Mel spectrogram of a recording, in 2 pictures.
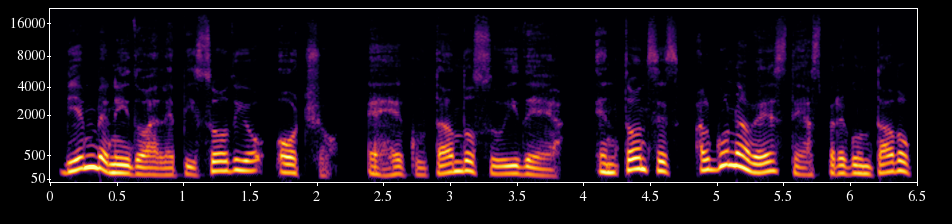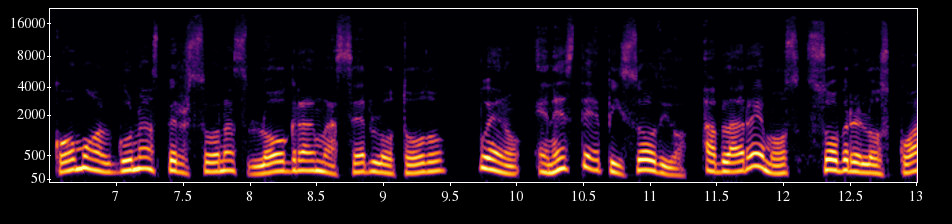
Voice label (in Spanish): spanish e Learning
